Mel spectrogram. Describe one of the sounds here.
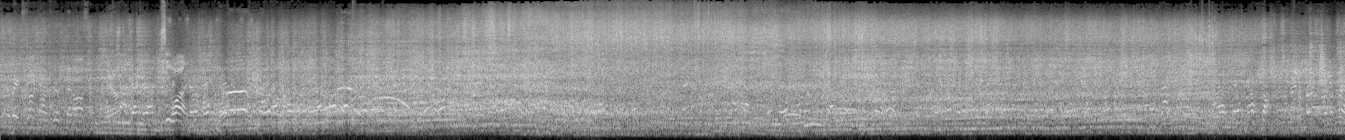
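Several race car engines roar loudly as cars speed around a dirt track.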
